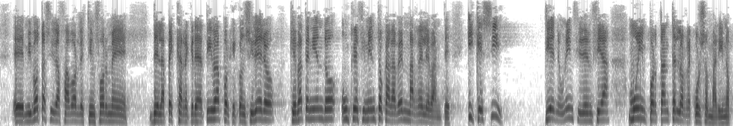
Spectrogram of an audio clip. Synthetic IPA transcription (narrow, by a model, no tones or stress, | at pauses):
emiβ̞o̞t̪oasiðoafaβ̞o̞ɾðe̞st̪eiɱfo̞ɾme̞ | ðe̞lape̞hkare̞kɾe̞at̪iβ̞apo̞ɾke̞ko̞nsiðe̞ɾo̞ | ke̞βat̪e̞njẽ̞nd̪o̞uŋkɾe̞θimjẽ̞nt̪okaðaβe̞ðmasre̞le̞β̞ant̪e̞ike̞si | t̪je̞neunain̟θiðẽ̞n̟θjamuiimpo̞ɾt̪ant̪e̞nlo̞rre̞kuɾso̞ɦmaɾino̞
